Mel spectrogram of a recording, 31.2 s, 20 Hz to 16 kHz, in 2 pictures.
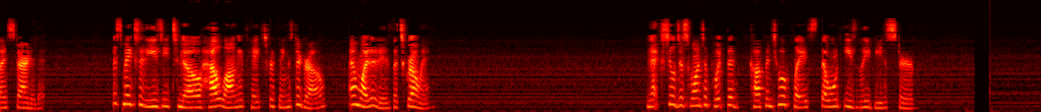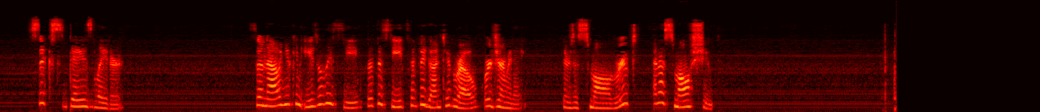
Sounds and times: Narration, monologue: 0.0s - 27.9s.

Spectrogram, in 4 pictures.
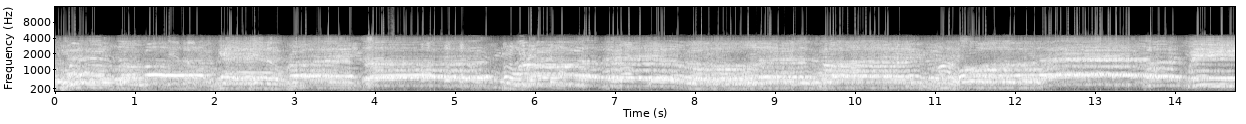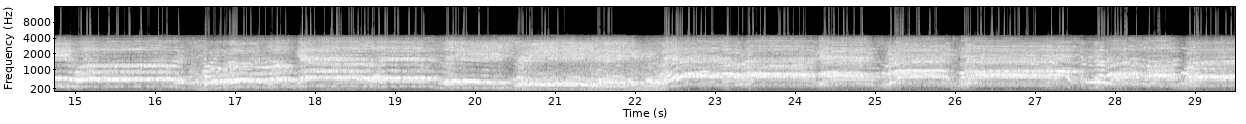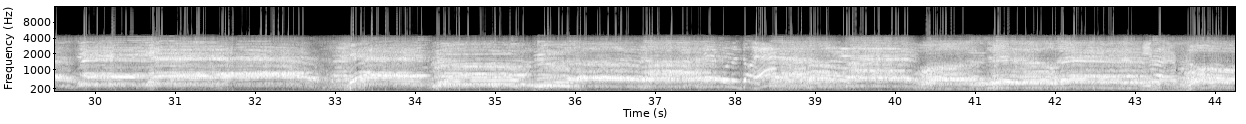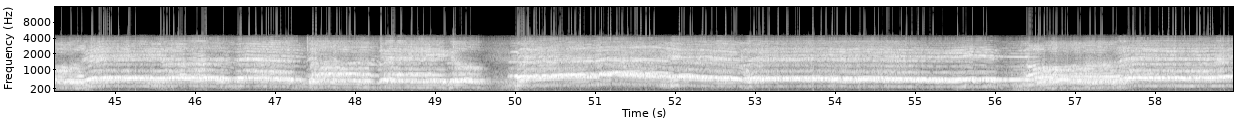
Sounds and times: Choir: 0.0s - 58.9s.

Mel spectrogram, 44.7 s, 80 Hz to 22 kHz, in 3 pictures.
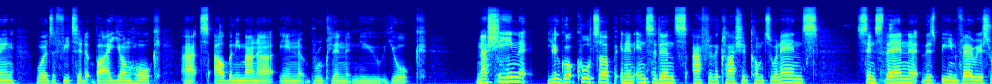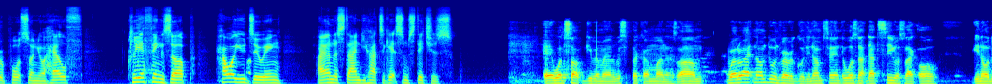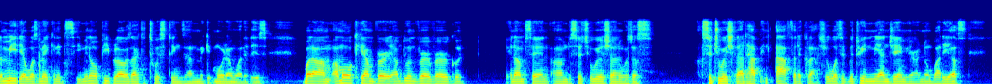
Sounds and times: Speech: 0.0s - 6.4s, 7.2s - 12.3s, 12.9s - 16.2s, 16.8s - 21.8s, 23.0s - 36.8s, 37.4s - 39.6s, 40.2s - 44.3s.

